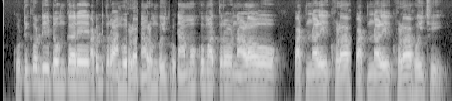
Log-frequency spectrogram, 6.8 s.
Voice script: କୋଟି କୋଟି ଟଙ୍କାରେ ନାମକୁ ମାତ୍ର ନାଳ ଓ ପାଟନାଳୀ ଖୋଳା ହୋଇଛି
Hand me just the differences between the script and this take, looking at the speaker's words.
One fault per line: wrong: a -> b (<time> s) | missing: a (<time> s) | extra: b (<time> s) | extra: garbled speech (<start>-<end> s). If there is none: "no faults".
extra: garbled speech (1.3-2.7 s)
extra: ପାଟନାଳୀ ଖୋଳା (5.3 s)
